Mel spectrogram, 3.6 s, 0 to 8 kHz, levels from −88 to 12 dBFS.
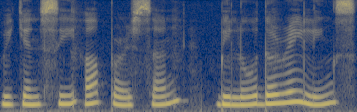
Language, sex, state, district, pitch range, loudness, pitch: English, female, Assam, Kamrup Metropolitan, 210-240 Hz, -14 LUFS, 225 Hz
